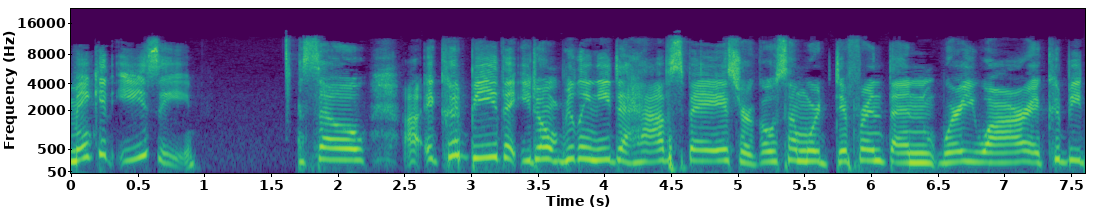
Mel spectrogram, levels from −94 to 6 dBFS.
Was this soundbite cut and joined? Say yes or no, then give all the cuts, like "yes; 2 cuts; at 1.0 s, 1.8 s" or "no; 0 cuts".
no; 0 cuts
